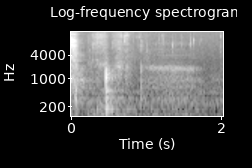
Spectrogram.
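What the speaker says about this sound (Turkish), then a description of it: "tertemiz limonlarımızı şimdi doğruyoruz" A knife chops lemons on a kitchen board, giving one sharp, distinct cut near the half-second mark among softer scraping and handling sounds.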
